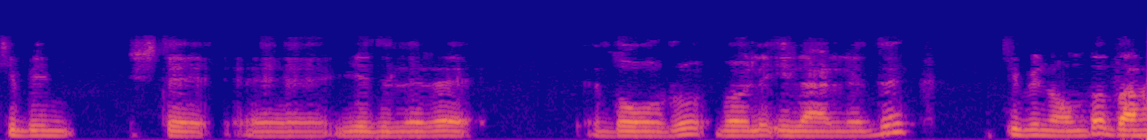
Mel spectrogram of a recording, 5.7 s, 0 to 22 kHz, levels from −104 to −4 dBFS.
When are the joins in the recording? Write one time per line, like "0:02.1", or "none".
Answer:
none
